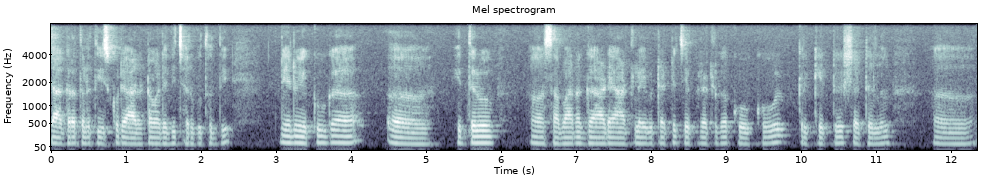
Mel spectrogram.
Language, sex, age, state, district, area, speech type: Telugu, male, 30-45, Andhra Pradesh, Konaseema, rural, spontaneous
